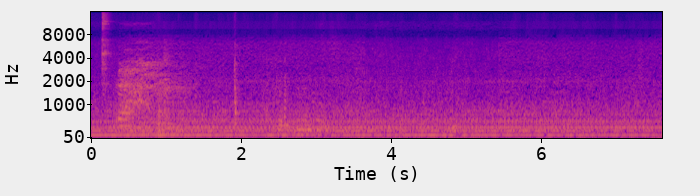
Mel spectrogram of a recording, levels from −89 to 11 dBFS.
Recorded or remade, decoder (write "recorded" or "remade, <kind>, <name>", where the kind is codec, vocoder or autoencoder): recorded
